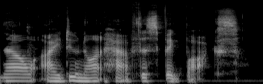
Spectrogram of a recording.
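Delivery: ashamed, sheepish tone. Answering another speaker during a game rating discussion: ashamed tone. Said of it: "the shame in your voice right now".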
